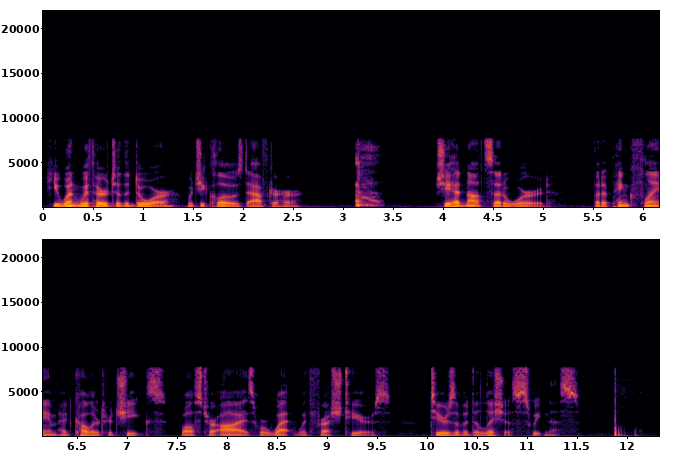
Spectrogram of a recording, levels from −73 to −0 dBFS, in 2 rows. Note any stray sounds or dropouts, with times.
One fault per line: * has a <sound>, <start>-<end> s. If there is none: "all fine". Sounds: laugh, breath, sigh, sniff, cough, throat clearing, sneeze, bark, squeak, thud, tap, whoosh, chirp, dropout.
* has a cough, 3.1-3.4 s
* has a thud, 11.9-12.2 s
